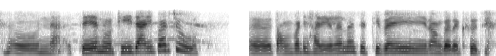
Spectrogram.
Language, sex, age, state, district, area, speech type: Odia, female, 60+, Odisha, Jharsuguda, rural, conversation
